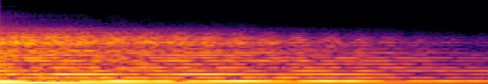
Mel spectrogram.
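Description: A distorted electric guitar chord left ringing and slowly fading at the end of a rock song, with a low bass note held beneath it.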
